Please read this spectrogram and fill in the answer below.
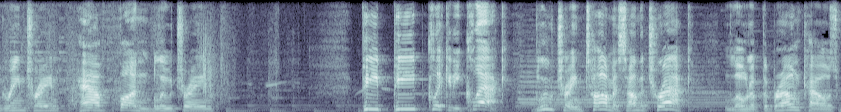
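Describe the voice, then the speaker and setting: A man reading a children's storybook aloud in an expressive, sing-song and deliberate way. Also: on the high side. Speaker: storybook narrator.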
